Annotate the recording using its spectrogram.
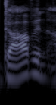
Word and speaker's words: Gawain: König Arthur spricht ihn Garwin aus.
